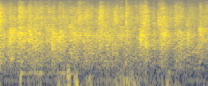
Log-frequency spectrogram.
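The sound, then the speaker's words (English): A crowd claps steadily in a dense, continuous wash of many hands, fairly loud, with a faint murmur of voices underneath; an audience at Midtown Scholar giving a big round of applause. “Can we just have a big round of applause for Vashti, who did an amazing job?”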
